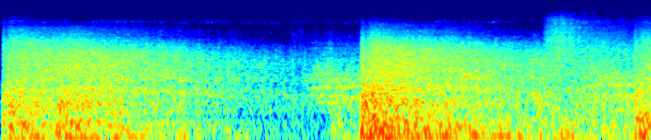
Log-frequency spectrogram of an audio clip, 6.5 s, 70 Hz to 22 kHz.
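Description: An explosion in Dark Souls 2 (Scholar of the First Sin, Ascended mod) gives a dense, rumbling roar that swells suddenly into a louder burst partway through, then keeps rolling steadily to the end.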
